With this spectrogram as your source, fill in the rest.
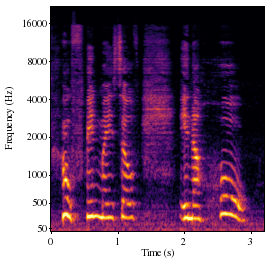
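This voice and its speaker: A woman with a strong Ugandan accent speaks at a high pitch with ordinary pitch variation. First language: Luganda. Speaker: testimony speaker. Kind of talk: testimony. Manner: halting.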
